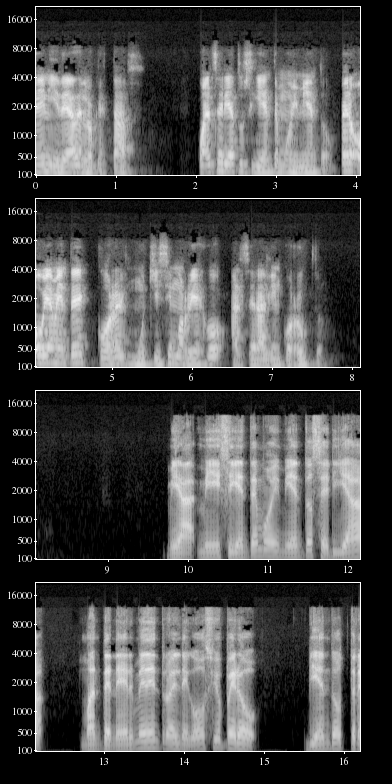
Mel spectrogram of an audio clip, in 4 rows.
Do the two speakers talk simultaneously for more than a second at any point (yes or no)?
no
